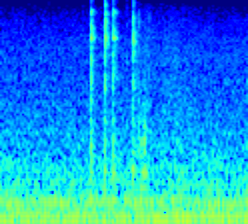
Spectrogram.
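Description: Four light clicks of a fingertip tapping a smartphone's touchscreen in quick succession about a second in, over a faint steady low hum.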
